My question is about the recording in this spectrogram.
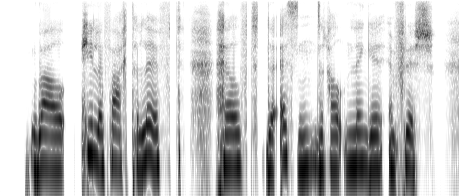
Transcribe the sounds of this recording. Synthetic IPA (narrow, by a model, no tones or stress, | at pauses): valˠ | kʰiːlˠəfaχtʰəlˠɪfthɛlˠftdɪʔɛsn̩zɪχhalˠtn̩lˠɪŋɡəɾɪ̰nfɾɪʃ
